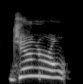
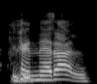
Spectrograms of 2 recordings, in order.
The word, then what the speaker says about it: general: But you need to pronounce it. You don't want to pronounce it general, or not right, general. Listen all the schwas, general, right?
